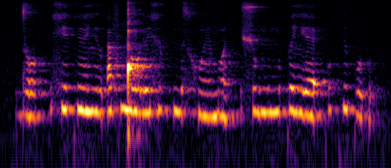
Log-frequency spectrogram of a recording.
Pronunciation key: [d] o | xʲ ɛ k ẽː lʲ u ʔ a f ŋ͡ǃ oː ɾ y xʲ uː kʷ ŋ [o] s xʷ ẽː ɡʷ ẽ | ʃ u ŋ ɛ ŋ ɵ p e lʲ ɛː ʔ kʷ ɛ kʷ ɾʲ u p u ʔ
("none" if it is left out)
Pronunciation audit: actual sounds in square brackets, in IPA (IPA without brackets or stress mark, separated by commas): d, ɵ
